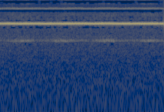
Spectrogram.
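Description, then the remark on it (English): A crickets sound effect: crickets chirp in a steady, high-pitched drone that runs unbroken for a couple of seconds, with faint pulsing in the trill and no voices. “love those crickets.”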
